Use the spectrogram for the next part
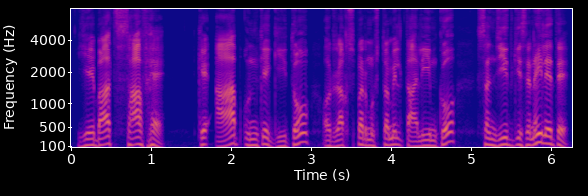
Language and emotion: Urdu, angry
